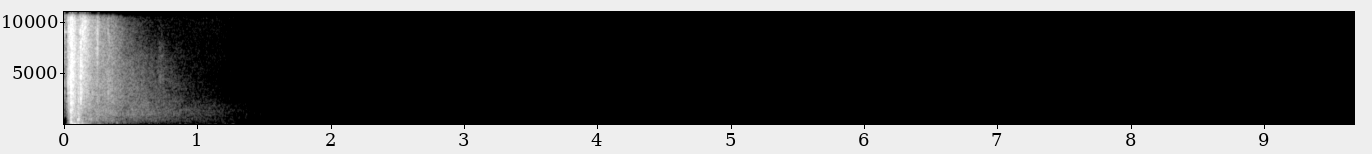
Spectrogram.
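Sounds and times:
silenced AUG rifle gunshot: 0.0 - 0.8.

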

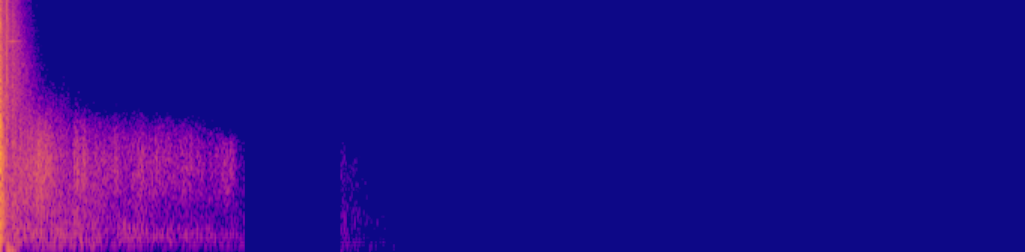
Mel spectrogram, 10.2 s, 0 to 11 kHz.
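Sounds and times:
distant MP5 muzzle gunshot: 0.0 - 2.1.

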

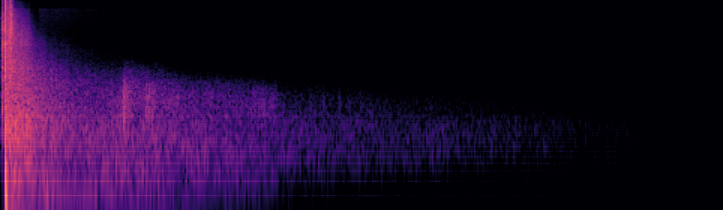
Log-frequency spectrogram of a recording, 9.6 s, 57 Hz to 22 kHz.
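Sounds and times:
TT-33 pistol muzzle shot: 0.0 - 2.2.

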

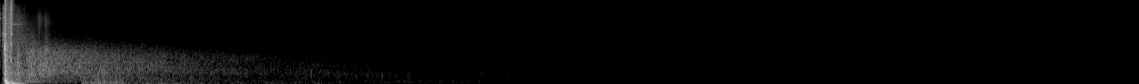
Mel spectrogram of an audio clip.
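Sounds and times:
weapon muzzle blast in stereo: 0.0 - 1.8.

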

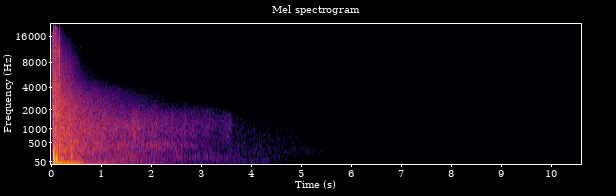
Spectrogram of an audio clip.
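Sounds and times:
SKS rifle muzzle gunshot: 0.0 - 2.8.

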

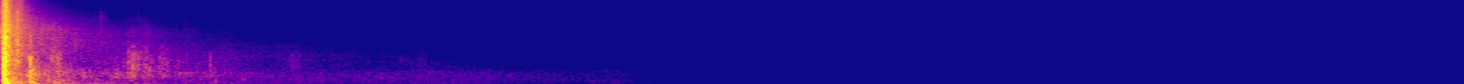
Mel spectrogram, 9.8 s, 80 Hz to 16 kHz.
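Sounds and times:
silenced gunshot: 0.0 - 1.0.

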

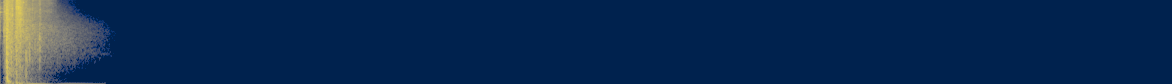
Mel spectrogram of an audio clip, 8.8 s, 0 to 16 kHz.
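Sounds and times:
SA58 rifle shots with silencer: 0.0 - 0.7.

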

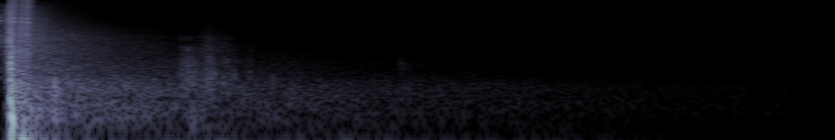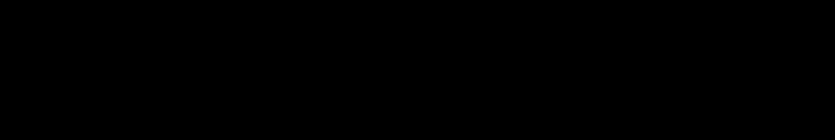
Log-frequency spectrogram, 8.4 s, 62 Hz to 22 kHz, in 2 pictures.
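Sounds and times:
P90 gun shots with silencer: 0.0 - 1.8.

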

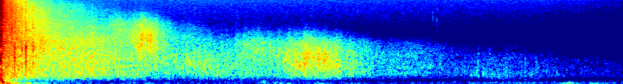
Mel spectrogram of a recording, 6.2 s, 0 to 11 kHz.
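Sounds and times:
distant stationary machine gun muzzle blast: 0.0 - 1.6.

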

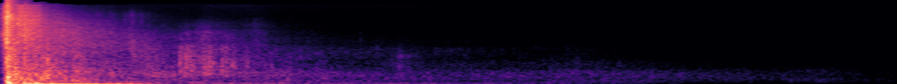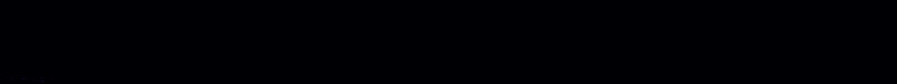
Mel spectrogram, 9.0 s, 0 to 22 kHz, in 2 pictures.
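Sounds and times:
silenced Galil rifle shots: 0.0 - 1.6.

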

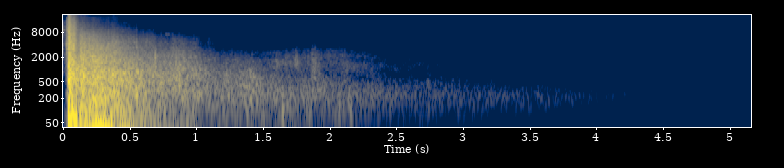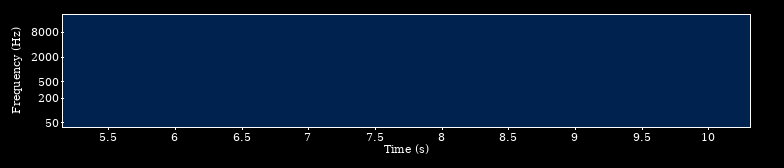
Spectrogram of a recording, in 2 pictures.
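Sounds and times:
Desert Eagle pistol gunshot in mono: 0.0 - 2.2.

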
